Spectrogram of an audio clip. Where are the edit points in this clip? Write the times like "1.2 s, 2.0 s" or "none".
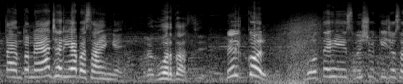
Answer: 2.9 s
